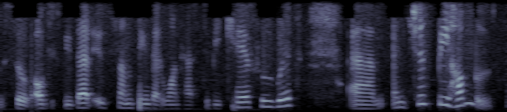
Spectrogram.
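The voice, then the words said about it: Speaks with a noticeable accent. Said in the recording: “I love the accent, by the way. You have an amazing accent. I just absolutely love that accent.”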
